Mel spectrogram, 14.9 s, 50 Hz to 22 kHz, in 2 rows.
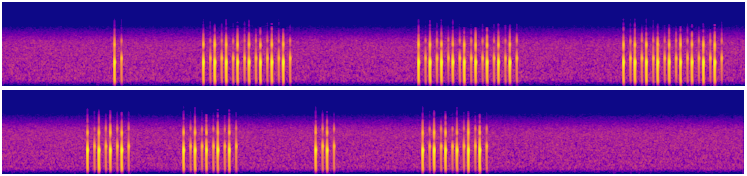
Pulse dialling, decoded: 1 8 9 9 4 5 2 6

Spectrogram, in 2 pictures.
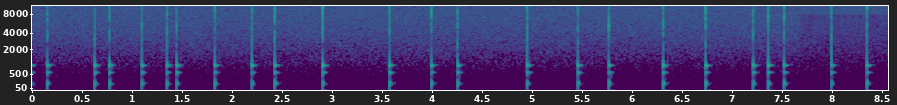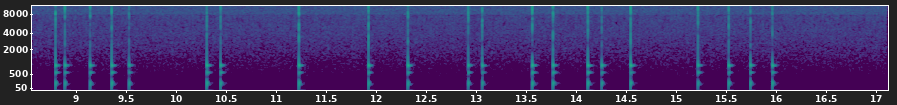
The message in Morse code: none

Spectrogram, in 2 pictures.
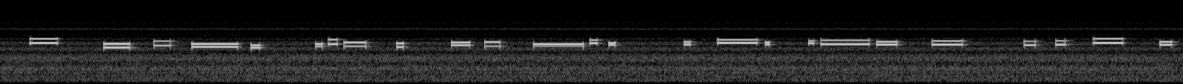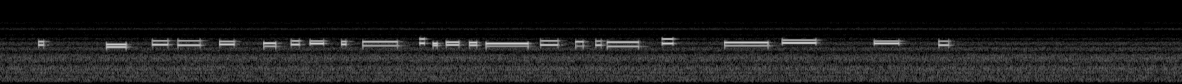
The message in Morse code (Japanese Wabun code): none

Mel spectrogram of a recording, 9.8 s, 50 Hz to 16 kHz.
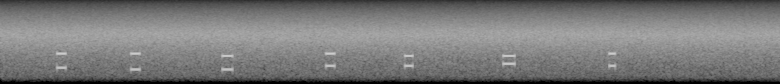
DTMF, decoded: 6 3 2 9 8 0 9

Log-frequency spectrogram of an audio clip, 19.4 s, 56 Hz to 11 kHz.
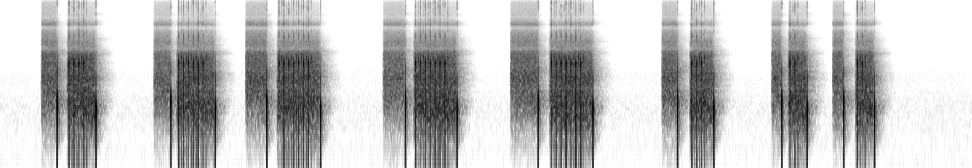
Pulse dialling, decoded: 4 6 7 7 7 3 2 2

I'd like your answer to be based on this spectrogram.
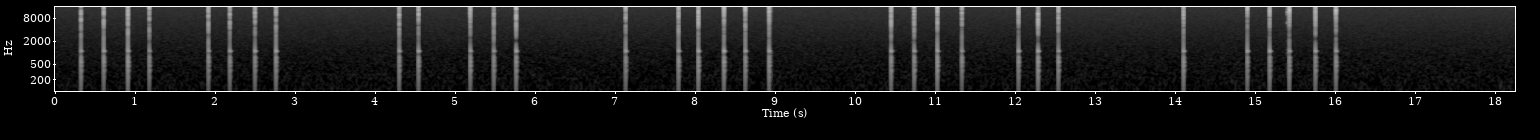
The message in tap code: THESE

